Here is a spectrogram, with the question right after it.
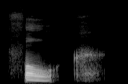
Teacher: folk is an l colored o instead of an r colored o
